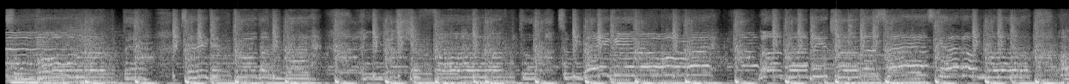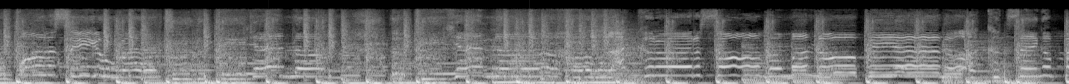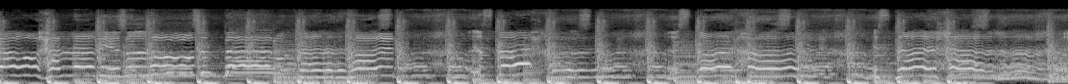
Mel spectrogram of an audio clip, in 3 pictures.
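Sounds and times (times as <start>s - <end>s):
piano: 0.1s - 32.0s.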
